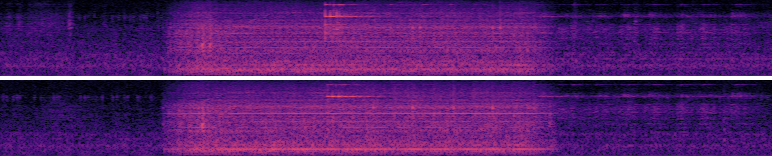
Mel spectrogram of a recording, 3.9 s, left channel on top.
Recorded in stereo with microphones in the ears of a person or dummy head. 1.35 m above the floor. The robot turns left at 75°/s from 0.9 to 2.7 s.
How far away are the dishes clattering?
About 0.6 m.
